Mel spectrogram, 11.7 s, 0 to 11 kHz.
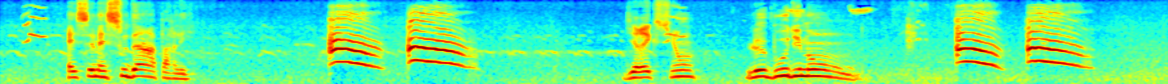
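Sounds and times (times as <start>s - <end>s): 
seagull on a small sailboat's mast giving piercing cries: 0.0s - 1.2s, 2.0s - 7.4s, 8.5s - 11.0s
speech: 0.7s - 2.0s, 6.3s - 8.7s.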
